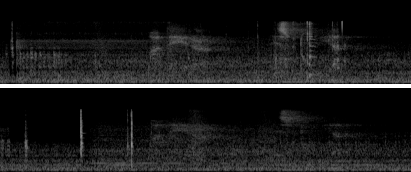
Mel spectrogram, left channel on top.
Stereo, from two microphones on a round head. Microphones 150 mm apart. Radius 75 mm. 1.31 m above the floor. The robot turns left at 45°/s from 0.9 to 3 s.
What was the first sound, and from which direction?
Whispering, 40° left (ahead or behind).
